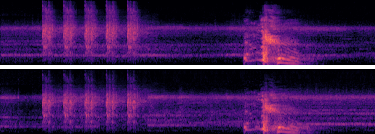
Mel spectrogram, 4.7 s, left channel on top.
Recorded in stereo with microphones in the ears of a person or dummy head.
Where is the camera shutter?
10° left (ahead or behind), 2.5 m.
